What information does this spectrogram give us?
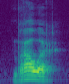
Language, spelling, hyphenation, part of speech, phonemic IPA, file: Dutch, Brouwer, Brou‧wer, proper noun, /ˈbrɑu̯ər/, Nl-Brouwer.ogg
- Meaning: a surname originating as an occupation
